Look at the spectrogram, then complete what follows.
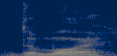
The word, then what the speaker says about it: Des Moines: Des Moines, Iowa? Des Moines. Right? It's a silent IS or IES. It's French, Yeah.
